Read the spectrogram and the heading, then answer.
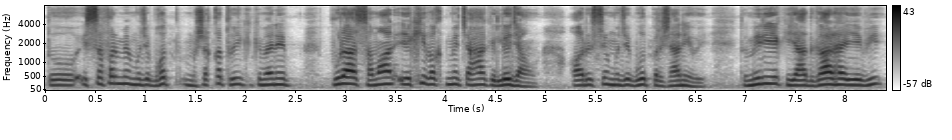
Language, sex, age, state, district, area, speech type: Urdu, male, 18-30, Uttar Pradesh, Saharanpur, urban, spontaneous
